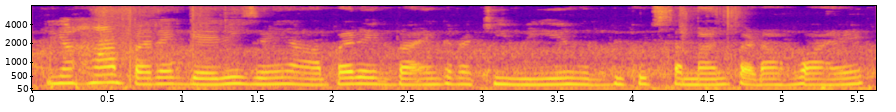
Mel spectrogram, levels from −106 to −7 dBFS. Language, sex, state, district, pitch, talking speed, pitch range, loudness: Hindi, female, Bihar, Purnia, 220 Hz, 215 wpm, 205-230 Hz, -14 LUFS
